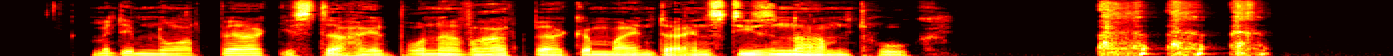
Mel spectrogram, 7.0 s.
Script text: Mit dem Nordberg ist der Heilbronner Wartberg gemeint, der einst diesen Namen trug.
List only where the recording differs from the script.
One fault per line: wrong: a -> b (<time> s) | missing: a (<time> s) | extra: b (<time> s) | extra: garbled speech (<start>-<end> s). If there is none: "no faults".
no faults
